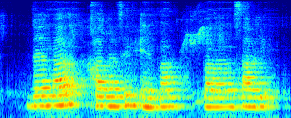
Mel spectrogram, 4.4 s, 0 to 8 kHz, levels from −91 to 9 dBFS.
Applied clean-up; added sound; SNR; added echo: neural separator model SepFormer DNS4.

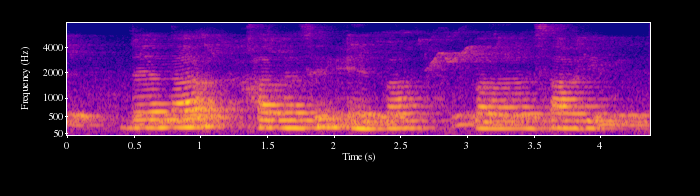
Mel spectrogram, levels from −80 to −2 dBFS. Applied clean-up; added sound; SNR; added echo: none; Bird; 9 dB; reverberation time 0.9 s.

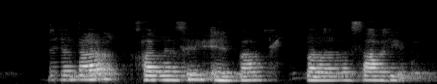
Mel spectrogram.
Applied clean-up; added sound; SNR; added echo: neural mask model DeepFilterNet 3.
